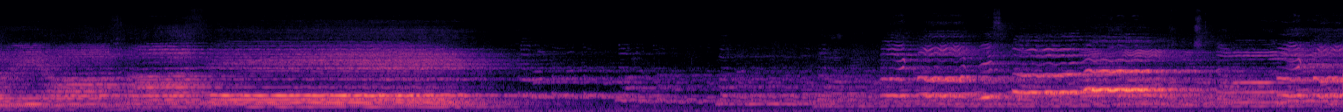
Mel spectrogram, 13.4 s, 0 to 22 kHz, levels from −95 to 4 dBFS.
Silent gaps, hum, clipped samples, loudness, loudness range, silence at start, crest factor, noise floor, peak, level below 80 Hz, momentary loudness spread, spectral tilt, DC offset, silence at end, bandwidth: none; none; under 0.1%; -31 LUFS; 20 LU; 0 s; 18 dB; -55 dBFS; -14 dBFS; -70 dBFS; 23 LU; -5 dB/octave; under 0.1%; 0 s; 9.6 kHz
